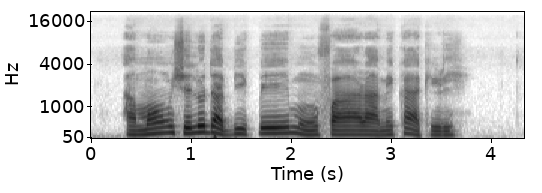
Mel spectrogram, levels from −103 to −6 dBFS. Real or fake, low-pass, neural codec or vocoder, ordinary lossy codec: real; 19.8 kHz; none; none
